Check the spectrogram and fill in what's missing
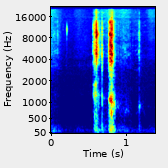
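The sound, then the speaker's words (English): Two sharp, crackly bites close to the microphone, one right after the other, followed by a faint trailing crunch; someone biting into a spicy crispy snack with little seaweed pieces, with no talking. “Do you guys hear this crunch?”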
